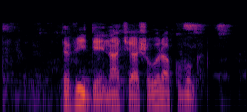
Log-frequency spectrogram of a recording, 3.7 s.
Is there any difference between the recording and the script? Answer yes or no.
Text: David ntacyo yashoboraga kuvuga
no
